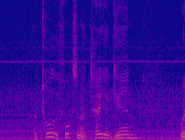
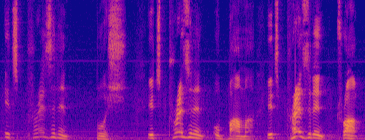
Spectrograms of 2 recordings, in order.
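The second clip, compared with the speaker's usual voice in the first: "President" leaned on slowly and firmly; stress on President; 3 semitones lower, 14 dB louder, slower than usual. Shown as a demonstration. Preacher correcting the congregation, pressing "President" slowly and firmly. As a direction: correct them, landing hard on "President". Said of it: "I always hear Obama, Trump, Bush".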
